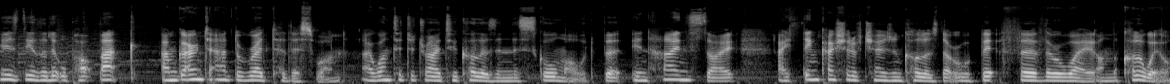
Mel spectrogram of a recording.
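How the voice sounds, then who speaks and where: An unremarkable speaking voice from a woman, at a moderate pace and a medium pitch. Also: ordinary pitch variation. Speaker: resin craft youtuber. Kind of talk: crafting tutorial voiceover.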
